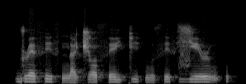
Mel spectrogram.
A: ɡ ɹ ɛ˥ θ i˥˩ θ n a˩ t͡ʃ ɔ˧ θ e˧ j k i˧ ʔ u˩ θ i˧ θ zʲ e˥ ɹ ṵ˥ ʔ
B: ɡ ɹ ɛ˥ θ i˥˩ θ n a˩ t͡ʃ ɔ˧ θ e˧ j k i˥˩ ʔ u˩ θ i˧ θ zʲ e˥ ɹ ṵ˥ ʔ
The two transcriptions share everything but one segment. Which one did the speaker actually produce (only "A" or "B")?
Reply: B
